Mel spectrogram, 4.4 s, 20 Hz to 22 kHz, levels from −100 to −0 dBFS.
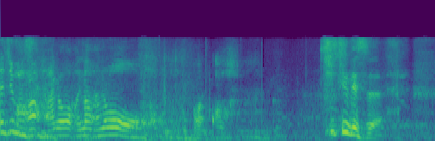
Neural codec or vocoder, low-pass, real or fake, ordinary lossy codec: codec, 16 kHz, 2 kbps, X-Codec, HuBERT features, trained on general audio; 7.2 kHz; fake; AAC, 32 kbps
